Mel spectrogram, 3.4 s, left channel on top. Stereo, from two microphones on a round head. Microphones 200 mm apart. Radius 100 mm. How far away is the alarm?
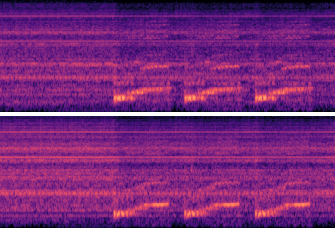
About 1.5 m.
